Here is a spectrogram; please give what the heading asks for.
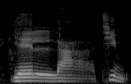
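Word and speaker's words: ילדים: 옐라딤이라고 읽거든요. 옐라딤. 어디서부터 읽으시면 되냐면요, 이쪽부터 읽으시면 돼요. 옐라딤 이렇게 읽으시는 거예요.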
